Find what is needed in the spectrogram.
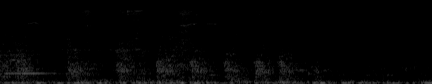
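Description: Faint, soft rhythmic rubbing of a cloth wiping across the skin of the face, a few strokes a second.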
